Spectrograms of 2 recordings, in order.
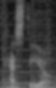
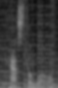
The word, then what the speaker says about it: Castillo: It's Castillo. It's not Castello. Like, that's how I would prefer to pronounce it anyway, but you know.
